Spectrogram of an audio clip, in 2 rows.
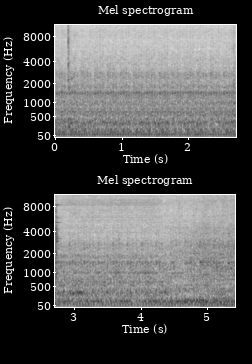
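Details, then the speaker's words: Kubota M120 tractor diesel, fire-damaged and rewired, new three-point lift computer: idles steadily then bogs and labors as lift arms top out; pump deadheading, valve not returning to center. "i don't know if you can hear the motor being bogged down or not it's probably a center on this three-point lift but i gotta investigate a little further and see what it is for sure"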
